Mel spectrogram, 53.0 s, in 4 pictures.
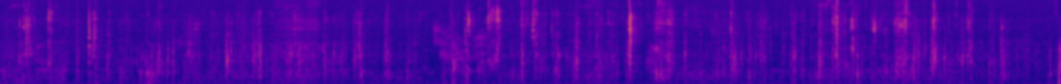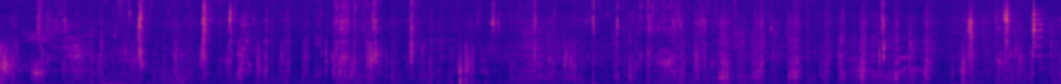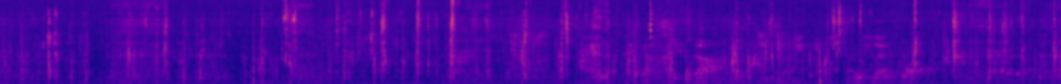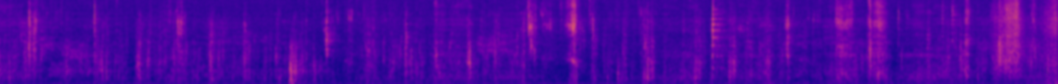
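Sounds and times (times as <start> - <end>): wet chewing with clicks: 0.0 - 53.0
biting into a dumpling: 38.0 - 53.0.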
